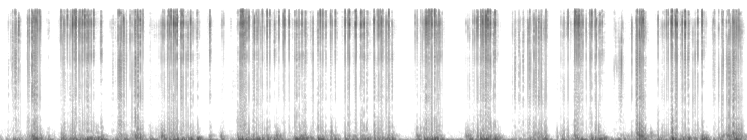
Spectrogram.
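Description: Long nails scratch fast across the ridges of a solid, beehive-shaped ribbed beeswax candle standing upright. The result is a rapid series of dry, rasping scrapes: short bursts of bright, hissy texture over a heavy low-frequency rumble, with brief gaps between strokes.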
